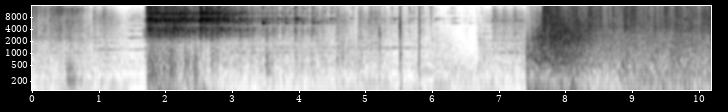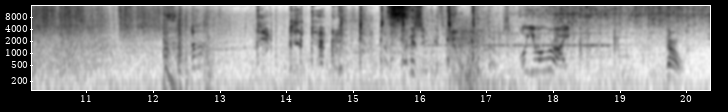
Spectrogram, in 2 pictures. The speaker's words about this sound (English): Hammond, throw that chair through the window.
